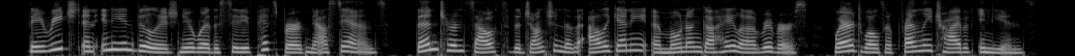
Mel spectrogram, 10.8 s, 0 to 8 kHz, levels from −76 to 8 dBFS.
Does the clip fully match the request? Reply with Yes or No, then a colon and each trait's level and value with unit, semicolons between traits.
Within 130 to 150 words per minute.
No: average, 180 wpm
